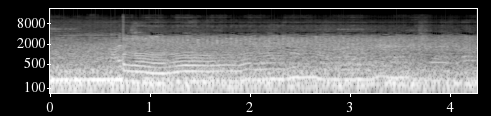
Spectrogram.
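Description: A motor vehicle engine running steadily close by, a low hum. About a second in, a person's voice rises over it briefly.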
